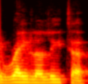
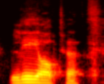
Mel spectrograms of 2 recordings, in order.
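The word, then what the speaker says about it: Liotta: He said, and they say Ray Lolita. That's not It's not Lolita. It's Leota.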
